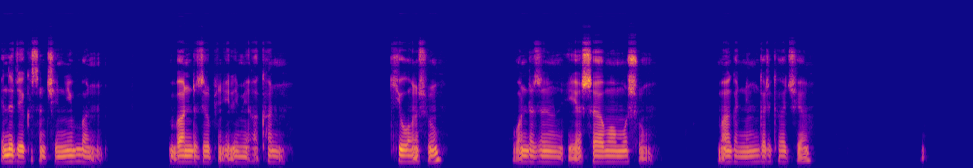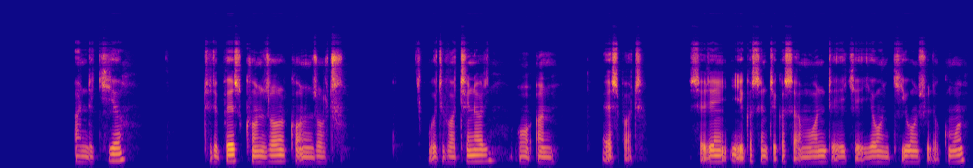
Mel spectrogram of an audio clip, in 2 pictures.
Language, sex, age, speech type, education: Hausa, male, 30-45, spontaneous, tertiary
